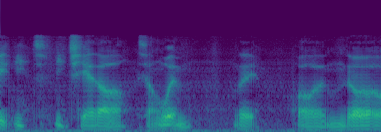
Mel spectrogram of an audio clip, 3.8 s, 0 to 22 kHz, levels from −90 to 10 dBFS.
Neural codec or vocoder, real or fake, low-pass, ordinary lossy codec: autoencoder, 22.05 kHz, a latent of 192 numbers a frame, VITS, trained on many speakers; fake; 7.2 kHz; none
